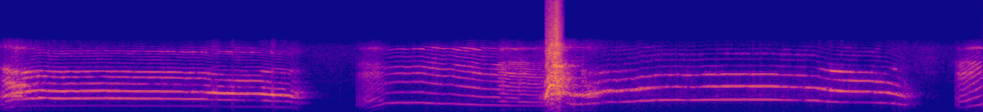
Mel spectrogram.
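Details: Domestic dog "singing" with sustained, steady howls lasting about three and five seconds, slightly rising then gently falling at the ends. A brief sharp click comes midway, and a new howl begins at the close.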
